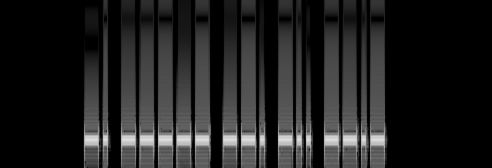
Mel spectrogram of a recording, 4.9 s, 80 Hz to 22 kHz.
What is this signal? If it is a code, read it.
Morse code, heard as a keyed tone, about 25 wpm, 700 Hz. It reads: N0GDQ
